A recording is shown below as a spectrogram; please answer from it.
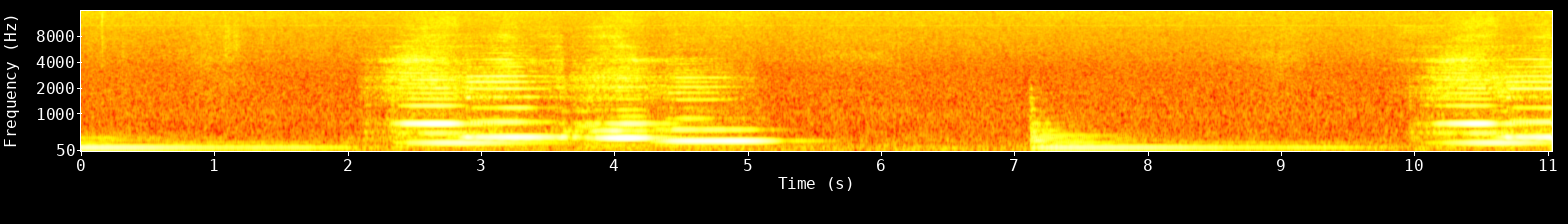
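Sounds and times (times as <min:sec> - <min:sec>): low cello note: 0:00.0 - 0:05.6, 0:07.1 - 0:11.0.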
